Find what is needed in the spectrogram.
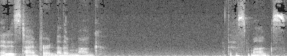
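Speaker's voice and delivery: unvoiced aside whisper. Real, not acted. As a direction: breathe it as a secret.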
